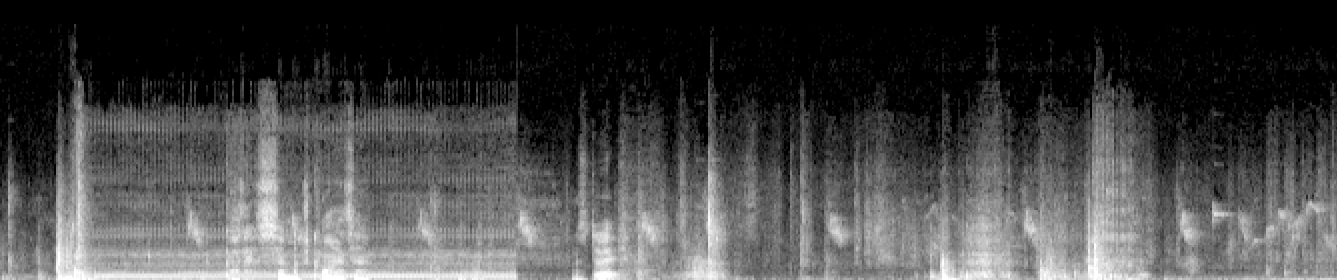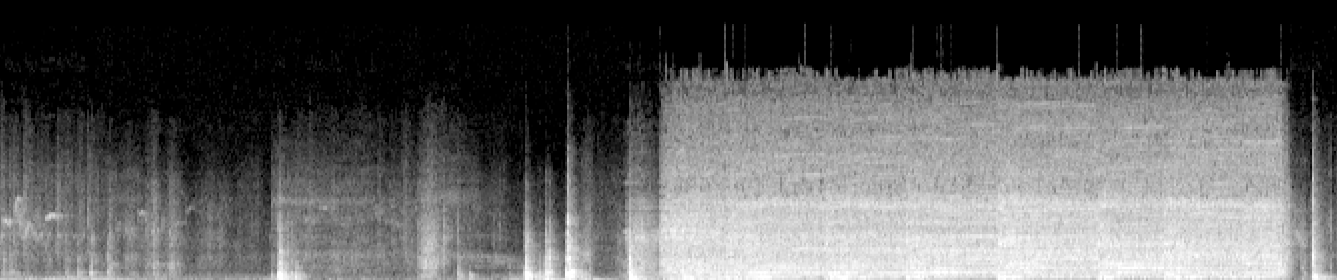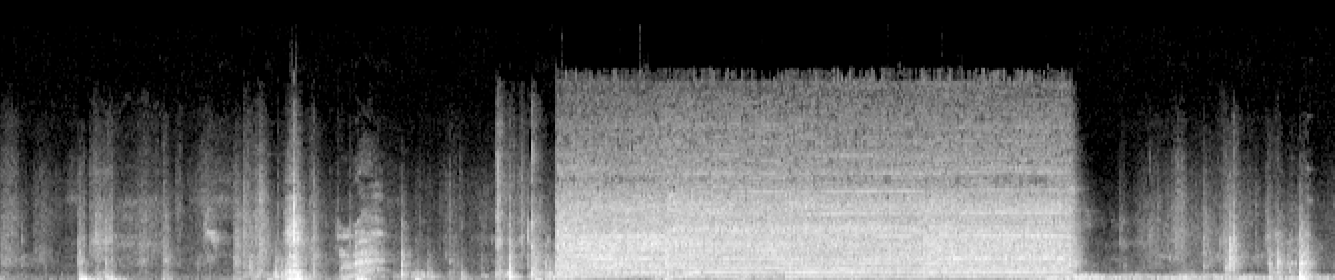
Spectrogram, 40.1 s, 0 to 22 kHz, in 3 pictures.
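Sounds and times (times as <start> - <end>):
lathe electric motor running: 0.8 - 5.2, 20.0 - 26.2, 32.3 - 37.5
parts knocking and clicking: 3.7 - 5.1.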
